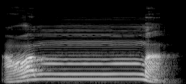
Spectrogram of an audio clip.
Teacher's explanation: আছি নাকের ভিতরে এটাই হচ্ছে গুন্না আর প্রতিটা গুন্নায় স্মরণ রাখবেন প্রতিটা গুন্নায় এক আলিফ পরিমাণ গুন্না করে রাখতে হয় অর্থাৎ গুন্নাটা নাকের মধ্যে ধরে রাখতে হয়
